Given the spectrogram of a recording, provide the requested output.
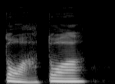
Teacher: The first syllable goes down and changes to mid-falling.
